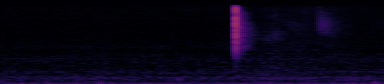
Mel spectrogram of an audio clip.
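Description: Quiet room tone broken by a single sharp click about one and a half seconds in.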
